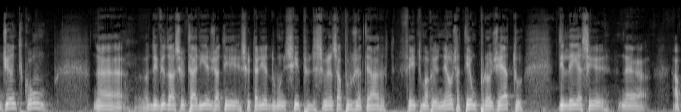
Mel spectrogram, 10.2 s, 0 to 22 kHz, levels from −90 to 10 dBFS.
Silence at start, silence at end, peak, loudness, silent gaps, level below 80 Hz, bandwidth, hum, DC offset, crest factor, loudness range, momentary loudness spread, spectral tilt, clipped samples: 0 s; 0 s; 0 dBFS; -17 LUFS; none; -32 dBFS; 13.5 kHz; none; under 0.1%; 16 dB; 1 LU; 12 LU; -6.5 dB/octave; under 0.1%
